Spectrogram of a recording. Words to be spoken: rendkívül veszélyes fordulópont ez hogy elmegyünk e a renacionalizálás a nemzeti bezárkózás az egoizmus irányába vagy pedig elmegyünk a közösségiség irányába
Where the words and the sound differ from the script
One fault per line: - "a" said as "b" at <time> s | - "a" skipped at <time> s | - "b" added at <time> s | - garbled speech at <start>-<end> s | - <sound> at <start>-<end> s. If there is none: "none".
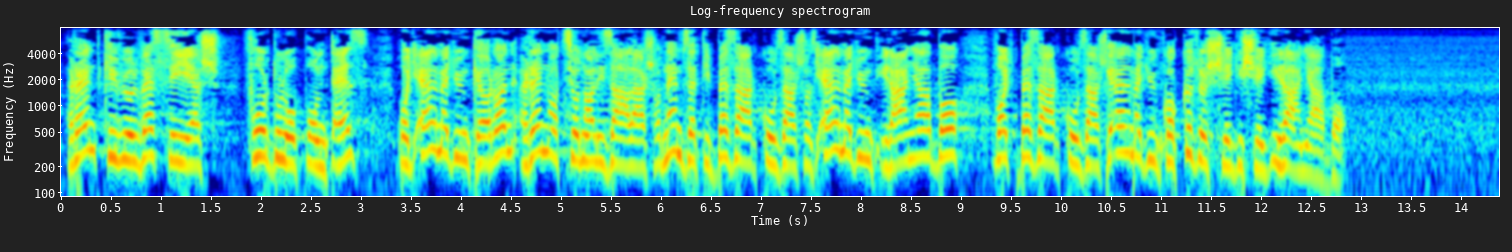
- "egoizmus" said as "elmegyünk" at 7.6 s
- "pedig" said as "bezárkózás" at 9.5 s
